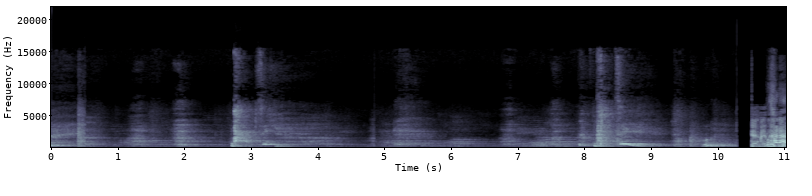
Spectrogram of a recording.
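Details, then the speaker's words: Woman sneezing repeatedly after putting perfume on: several abrupt sneeze bursts with in-breaths and gasps between them, mixed with vocal sounds; a sudden sneezing fit. "I usually see I put perfume on. That's why I was filming. All of a sudden, [snorts] the sneezes came over."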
